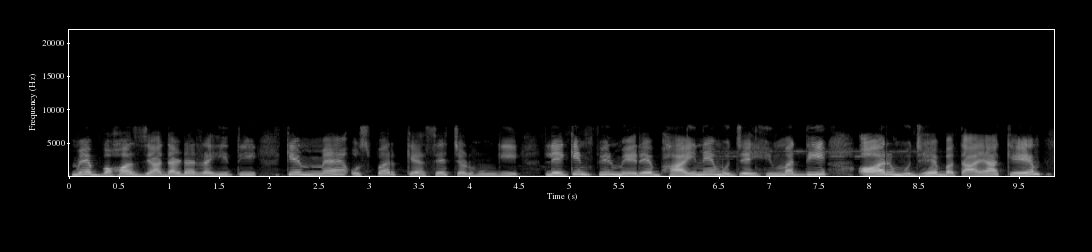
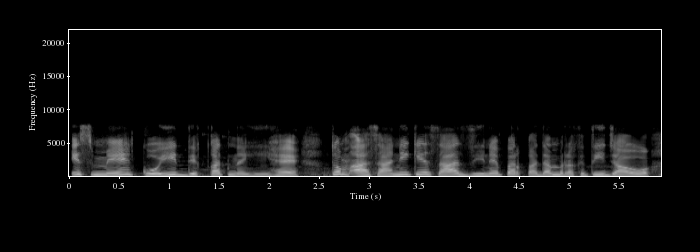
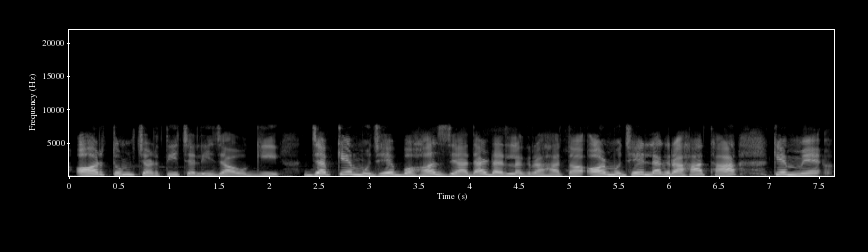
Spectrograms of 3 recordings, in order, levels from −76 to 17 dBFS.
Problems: none marked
